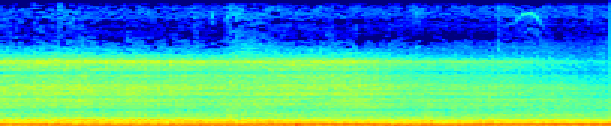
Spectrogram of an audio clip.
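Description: Live band holding one sustained, droning chord, with electric guitar ringing through effects; the sound stays steady without new notes.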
